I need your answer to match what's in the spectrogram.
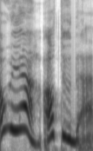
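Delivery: very high, piping, high-pitched voice. Retelling agreeing to a decision they disagreed with: very high-pitched voice. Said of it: "my very high-pitched tone, my high-pitched voice".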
